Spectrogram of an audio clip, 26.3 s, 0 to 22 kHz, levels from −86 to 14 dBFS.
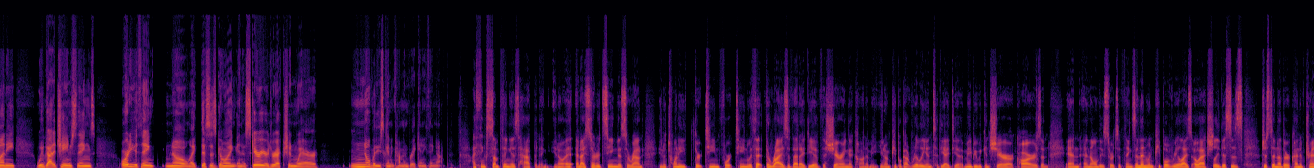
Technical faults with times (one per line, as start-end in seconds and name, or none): none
